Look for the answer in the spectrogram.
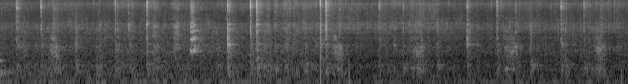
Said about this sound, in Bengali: এবার এটাকে আমরা ভালো করে নেড়ে নামিয়ে নেব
